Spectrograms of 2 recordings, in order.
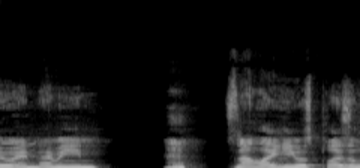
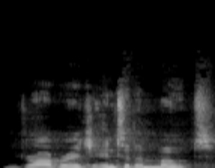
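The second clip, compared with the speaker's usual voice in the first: plain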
